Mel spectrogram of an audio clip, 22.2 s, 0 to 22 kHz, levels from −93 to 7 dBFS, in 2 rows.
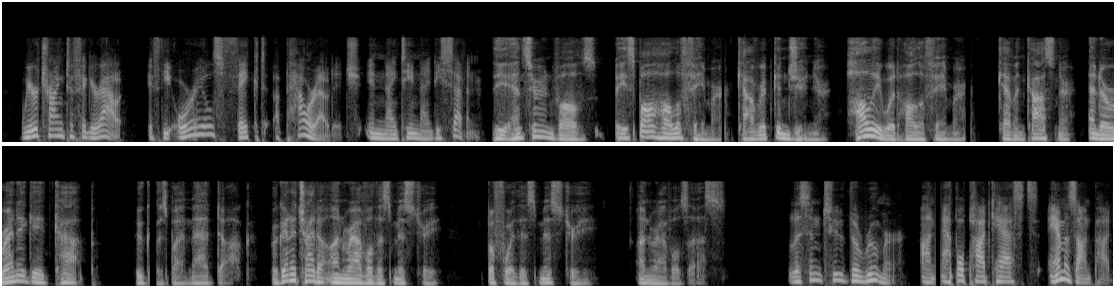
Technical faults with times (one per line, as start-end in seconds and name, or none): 7.20-7.27 packet loss on an ADPCM call
9.64-9.74 packet loss on an ADPCM call
12.60-12.73 packet loss on an ADPCM call
20.46-20.56 packet loss on an ADPCM call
